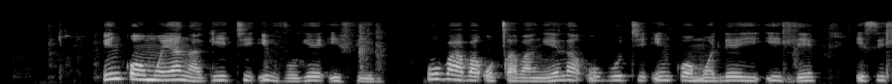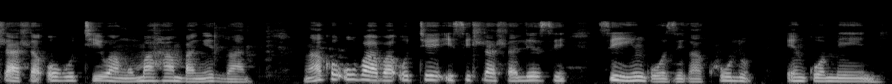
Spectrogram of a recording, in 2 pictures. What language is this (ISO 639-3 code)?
nde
